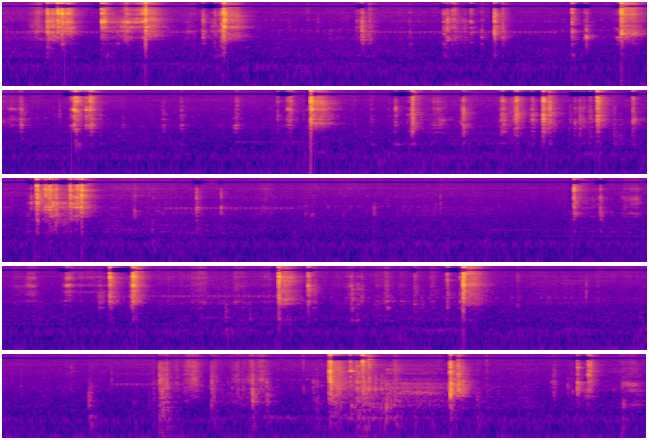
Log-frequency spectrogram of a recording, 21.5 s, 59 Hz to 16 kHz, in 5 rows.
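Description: Small steel parts clicking and scraping in a Mossberg 500 shotgun receiver as the shell stops are worked back into place by hand: irregular clicks and light knocks, with a busier run of clicks about nine seconds in and again near the end.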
